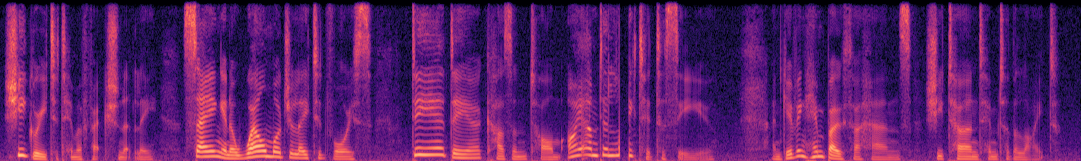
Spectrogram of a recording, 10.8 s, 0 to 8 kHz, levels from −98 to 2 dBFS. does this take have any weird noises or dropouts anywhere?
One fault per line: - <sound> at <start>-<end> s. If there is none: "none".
- dropout at 6.2-6.3 s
